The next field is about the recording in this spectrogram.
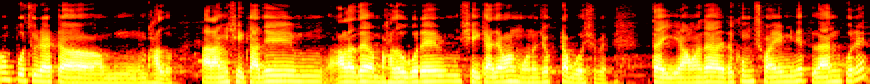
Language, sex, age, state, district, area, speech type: Bengali, male, 18-30, West Bengal, Birbhum, urban, spontaneous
